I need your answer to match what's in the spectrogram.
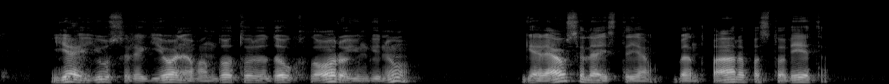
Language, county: Lithuanian, Klaipėda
